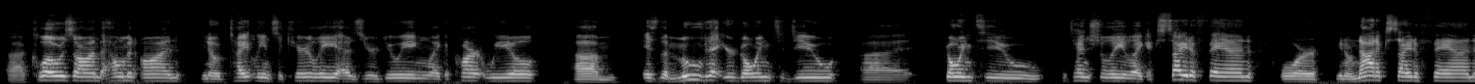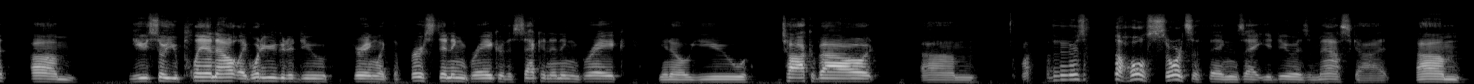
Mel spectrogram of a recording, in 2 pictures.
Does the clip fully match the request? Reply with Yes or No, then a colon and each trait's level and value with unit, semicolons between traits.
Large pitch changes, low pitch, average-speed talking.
No: wide, 5.9 semitones; medium, 145 Hz; average, 170 wpm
